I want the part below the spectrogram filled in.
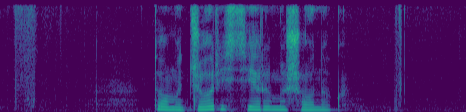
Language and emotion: Russian, neutral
